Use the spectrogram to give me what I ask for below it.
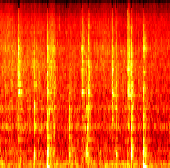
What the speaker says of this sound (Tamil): வெங்காயத்தை நல்லா கோல்டன் ப்ரௌன் கலரில் ஃப்ரை பண்ணிக்கலாங்க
